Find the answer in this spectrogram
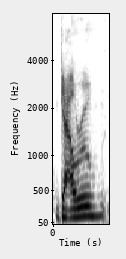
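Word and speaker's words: Garou: Gau. Like Guru G- A R O U.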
